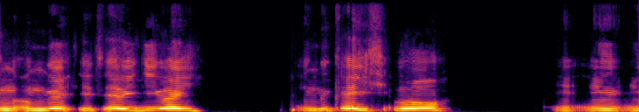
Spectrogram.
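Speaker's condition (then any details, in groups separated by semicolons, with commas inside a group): Cerebral palsy; wheelchair user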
